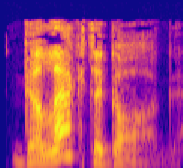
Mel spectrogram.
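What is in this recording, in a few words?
"galactagogue", British English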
